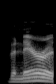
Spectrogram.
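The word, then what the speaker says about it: Venera: something about 16 flights vanera is how you say Venus I believe in Russian and uh Venus 7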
